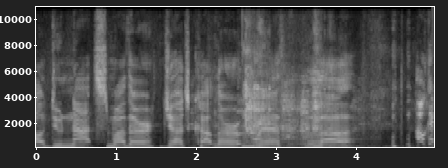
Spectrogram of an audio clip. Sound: audience laughing

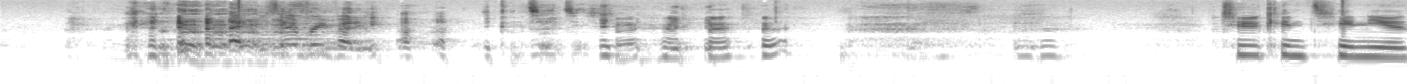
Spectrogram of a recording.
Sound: laughter

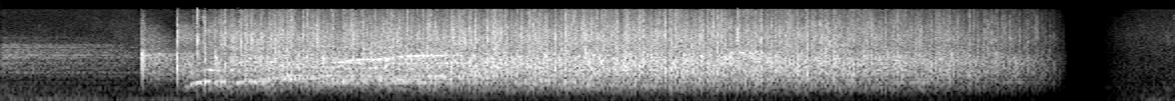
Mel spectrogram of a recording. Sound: applause, cheering

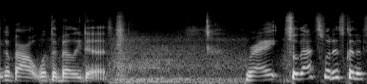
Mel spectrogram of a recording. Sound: strong exhale

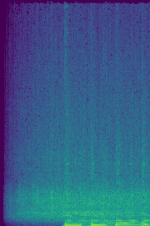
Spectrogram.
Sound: applause

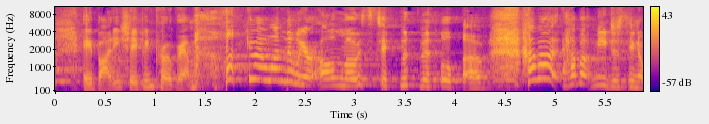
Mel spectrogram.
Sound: laughs; laughs

